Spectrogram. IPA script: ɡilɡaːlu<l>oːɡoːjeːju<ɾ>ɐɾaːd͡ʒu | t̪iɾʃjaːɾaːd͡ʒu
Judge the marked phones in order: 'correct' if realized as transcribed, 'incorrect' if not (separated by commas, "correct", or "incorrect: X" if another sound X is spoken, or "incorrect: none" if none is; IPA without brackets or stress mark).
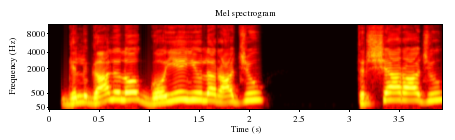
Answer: correct, incorrect: l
